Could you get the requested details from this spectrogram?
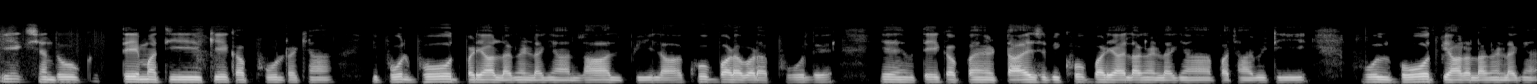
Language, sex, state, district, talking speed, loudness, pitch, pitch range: Garhwali, male, Uttarakhand, Uttarkashi, 135 wpm, -18 LUFS, 110 Hz, 105-115 Hz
